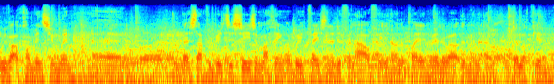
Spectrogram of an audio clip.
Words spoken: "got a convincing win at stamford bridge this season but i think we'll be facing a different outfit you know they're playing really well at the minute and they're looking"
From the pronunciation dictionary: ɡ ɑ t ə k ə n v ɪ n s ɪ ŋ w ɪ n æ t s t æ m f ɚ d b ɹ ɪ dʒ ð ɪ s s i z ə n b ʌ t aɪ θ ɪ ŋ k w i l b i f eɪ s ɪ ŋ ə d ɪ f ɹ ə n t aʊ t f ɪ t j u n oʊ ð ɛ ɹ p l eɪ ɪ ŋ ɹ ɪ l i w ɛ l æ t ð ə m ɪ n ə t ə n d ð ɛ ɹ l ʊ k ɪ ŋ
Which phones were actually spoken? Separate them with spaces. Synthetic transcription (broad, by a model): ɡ ɑ t ə k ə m v ɪ n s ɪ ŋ w ɪ n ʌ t s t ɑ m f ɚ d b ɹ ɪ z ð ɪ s s i z ə n b ʌ t aɪ θ ɪ ŋ k w i l b i p eɪ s ɪ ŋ ə d ɪ f ɹ ə n t aʊ t f ɪ t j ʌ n oʊ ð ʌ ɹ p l eɪ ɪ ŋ ɹ ɪ l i w ɛ l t ð ə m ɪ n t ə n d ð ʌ l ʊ k ɪ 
